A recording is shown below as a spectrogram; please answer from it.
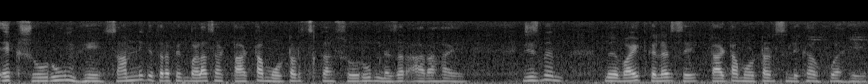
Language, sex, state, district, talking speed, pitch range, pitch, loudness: Hindi, male, Bihar, Araria, 185 wpm, 145-165 Hz, 155 Hz, -28 LUFS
